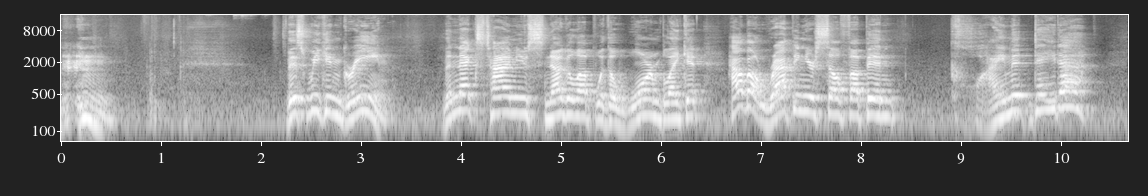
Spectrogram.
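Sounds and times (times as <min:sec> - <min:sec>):
speech: 0:00.0 - 0:00.6, 0:02.3 - 0:10.4
throat clearing: 0:00.0 - 0:00.6.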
